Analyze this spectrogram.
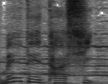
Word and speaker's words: めでたし: というのは恩に愛する甚だしいと書いておめでたしと読むんだそうです言われてみれ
